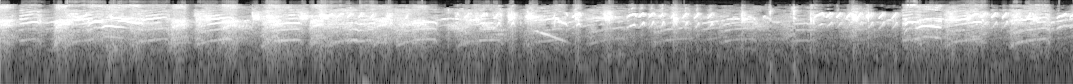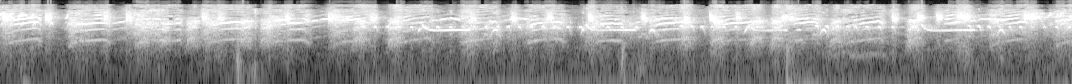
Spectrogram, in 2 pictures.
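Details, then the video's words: Varied small-bird song for lure and songbird training: a continuous chatter of shrill squeaks, thin upslurred whistles and rapid twittering trills, with faint low clicks. "MASTERAN BURCIL VARIASI"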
